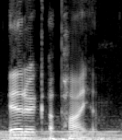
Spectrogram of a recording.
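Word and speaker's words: ארך אפים: In Hebrew, the phrase slow to anger is pronounced erek apayim, or literally long of nose.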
